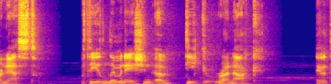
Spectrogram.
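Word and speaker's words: Deag Ranak: With the elimination of Deke Ranach, That's how you say it.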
